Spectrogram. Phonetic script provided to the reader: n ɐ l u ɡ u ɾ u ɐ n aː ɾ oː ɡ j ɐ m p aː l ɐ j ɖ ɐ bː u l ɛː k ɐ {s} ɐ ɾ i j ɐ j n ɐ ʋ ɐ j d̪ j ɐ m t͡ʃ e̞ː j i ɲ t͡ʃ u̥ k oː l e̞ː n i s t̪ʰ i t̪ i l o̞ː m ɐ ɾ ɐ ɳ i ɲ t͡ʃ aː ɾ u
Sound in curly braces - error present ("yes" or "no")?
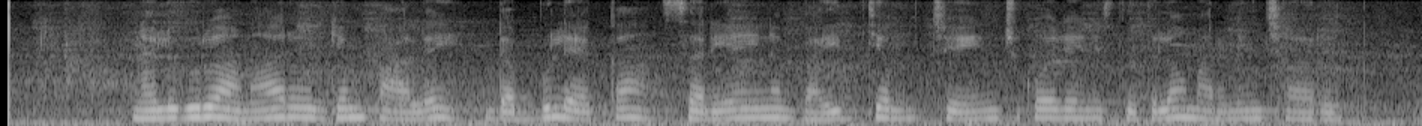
no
